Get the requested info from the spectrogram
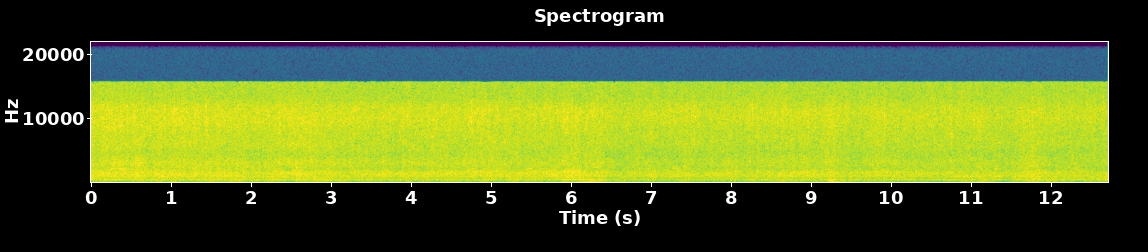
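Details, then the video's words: Dense bee buzzing, a steady low drone with passing insects briefly rising in pitch and loudness, plus a soft knock late on. "bees therapy relaxing natural buzzing sound"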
